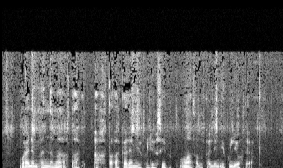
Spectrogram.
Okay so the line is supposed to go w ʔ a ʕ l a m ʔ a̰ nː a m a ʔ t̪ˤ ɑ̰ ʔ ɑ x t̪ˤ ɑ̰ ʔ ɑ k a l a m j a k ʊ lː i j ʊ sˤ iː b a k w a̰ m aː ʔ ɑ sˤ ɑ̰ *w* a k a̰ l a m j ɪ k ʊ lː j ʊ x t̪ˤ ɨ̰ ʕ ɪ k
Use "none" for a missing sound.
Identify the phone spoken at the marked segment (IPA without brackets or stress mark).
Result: b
